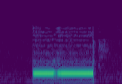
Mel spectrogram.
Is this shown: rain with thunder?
no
